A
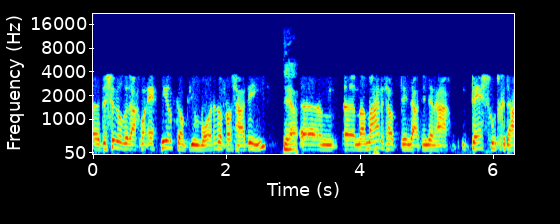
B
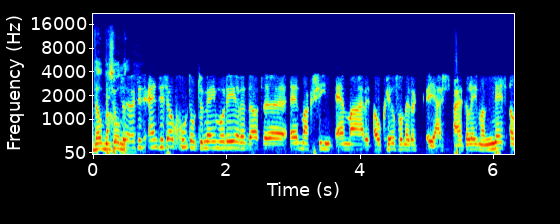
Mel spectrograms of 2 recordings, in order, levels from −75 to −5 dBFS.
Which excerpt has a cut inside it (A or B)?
B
